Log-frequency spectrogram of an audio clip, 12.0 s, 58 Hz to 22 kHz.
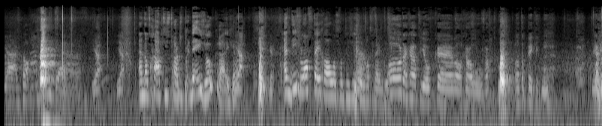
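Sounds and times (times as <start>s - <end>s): puppy barking sharply: 0.8s - 1.2s, 9.9s - 10.3s.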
